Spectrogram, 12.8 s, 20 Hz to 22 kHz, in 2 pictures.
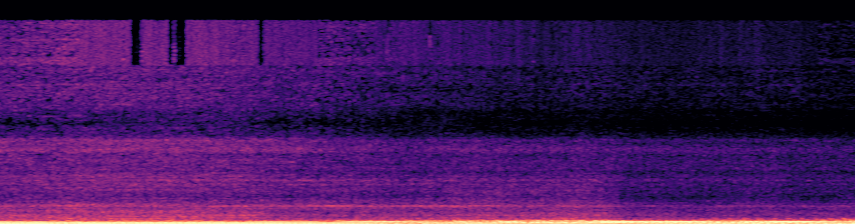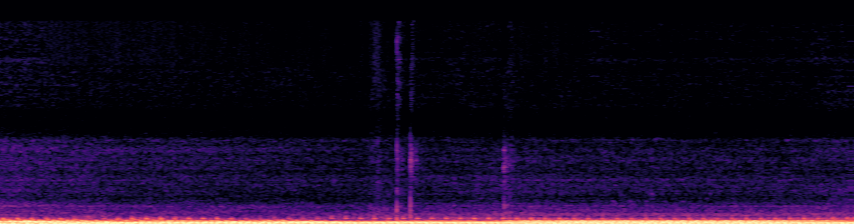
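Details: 2004 Mustang Cobra project, first start after wiring, tuning and fuel pressure set to 40 psi: a steady, even V8 burble holds a smooth idle with a light blip partway through; runs cleanly with no misses, though a major leak was found.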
